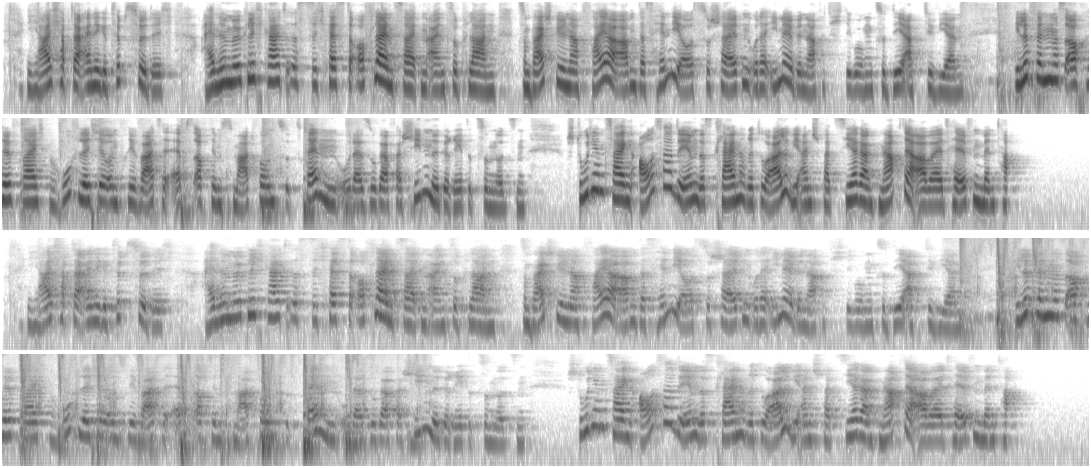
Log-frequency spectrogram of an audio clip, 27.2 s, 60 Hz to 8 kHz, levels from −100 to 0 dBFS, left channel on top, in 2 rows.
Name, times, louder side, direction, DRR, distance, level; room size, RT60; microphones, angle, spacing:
voice 1, 0.2-12.0 12.7-17.1 17.4-20.1 20.7-26.2, left 8 dB, 70° left, 14 dB, 0.3 m, -36 dB
sound 1, 11.8-19.0, right 9 dB, 70° right, 0.4 m, -47 dB
8.1 x 4.7 x 5.6 m, 0.67 s
head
